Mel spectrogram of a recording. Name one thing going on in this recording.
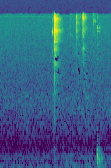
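A wire cutter snips a thin wire with a sharp click.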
